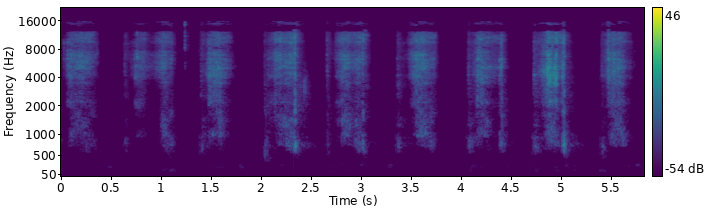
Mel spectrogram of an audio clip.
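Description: A solid, ridged bar of pink soap held in the hand is scraped against a stainless-steel grater full of shavings. Nine separate grating strokes produce dry, bright, crunchy rasps with short silences between them.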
